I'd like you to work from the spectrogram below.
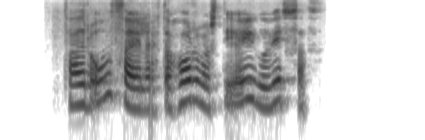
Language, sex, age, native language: Icelandic, female, 40-49, Icelandic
